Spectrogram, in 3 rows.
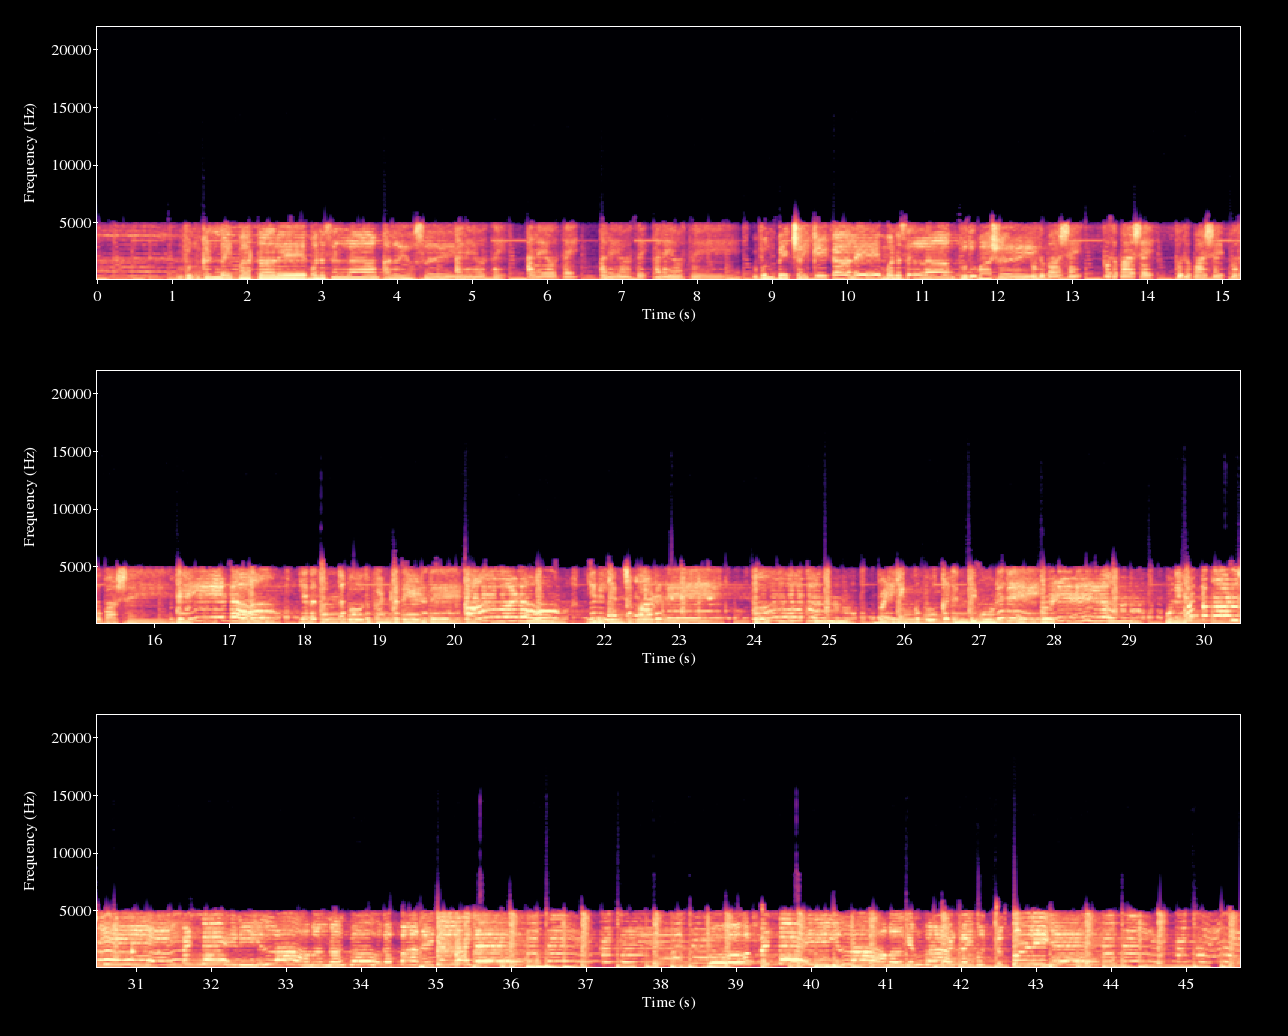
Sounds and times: Music: 0.0 - 45.7.

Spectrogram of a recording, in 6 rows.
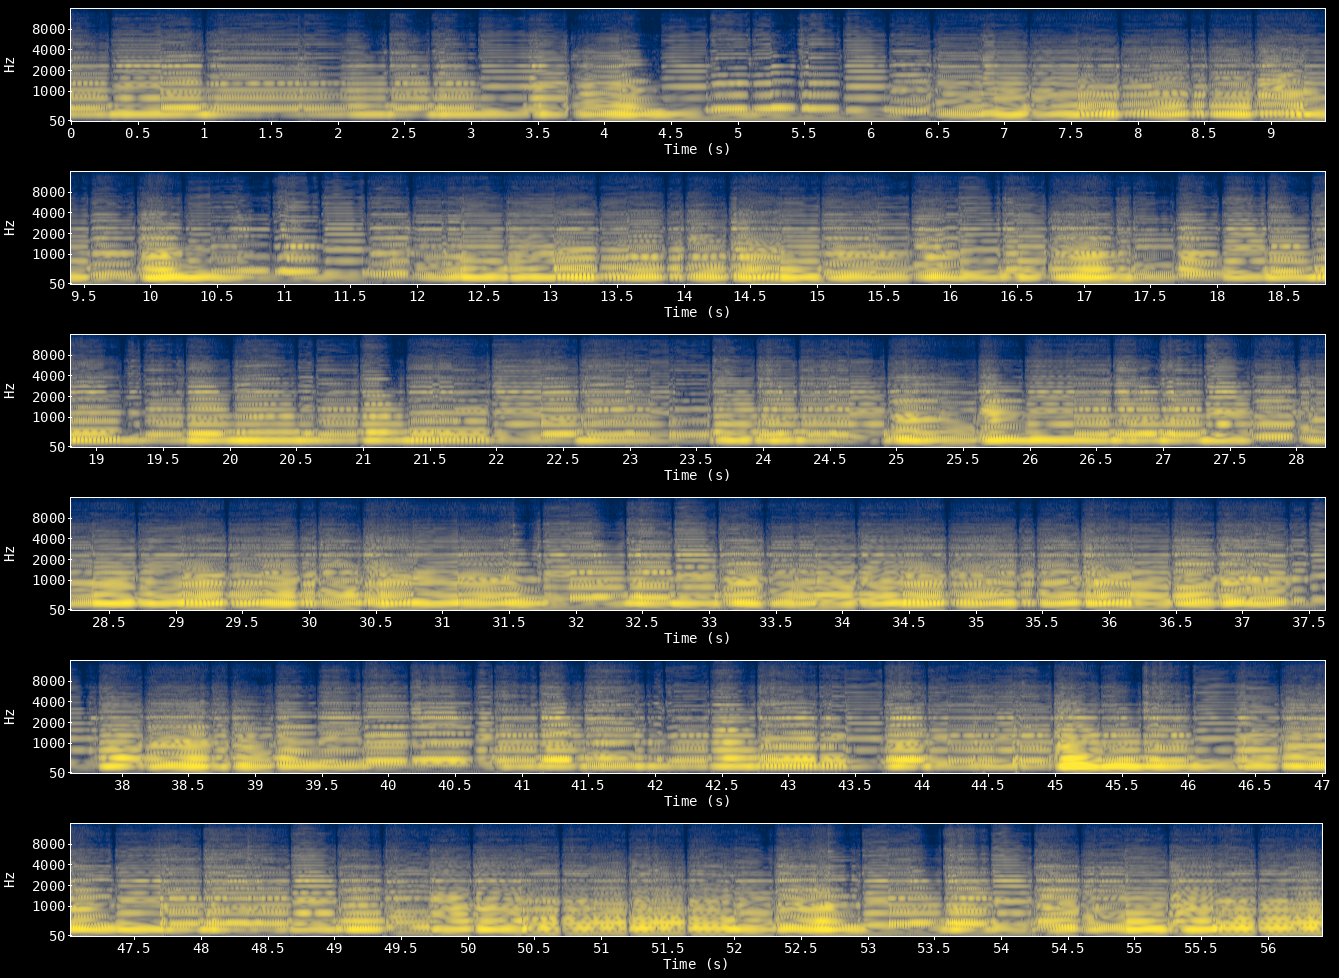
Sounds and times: Violin, fiddle: 0.0 - 56.4.

